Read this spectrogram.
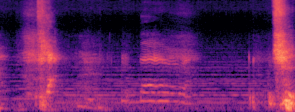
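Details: Woman sneezing after dropping kalanchoe juice into her nose as a folk remedy for a stuffy nose: two sharp, explosive sneezes with a soft vocal sound between them, faint music in the background.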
